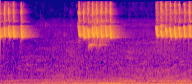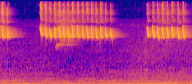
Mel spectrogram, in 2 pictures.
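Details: Tutor recording of a black-crested bulbul, a bird that imitates others: five bursts of rapid, high, even-paced trilling, each about a second long, with short gaps and a soft low hum behind.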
